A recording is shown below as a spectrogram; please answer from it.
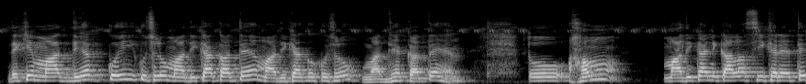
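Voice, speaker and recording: A man's voice: high-pitched, muffled recording. A man teaching a math lesson, asking questions and answering them himself, repeating the numbers as he works through a problem.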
